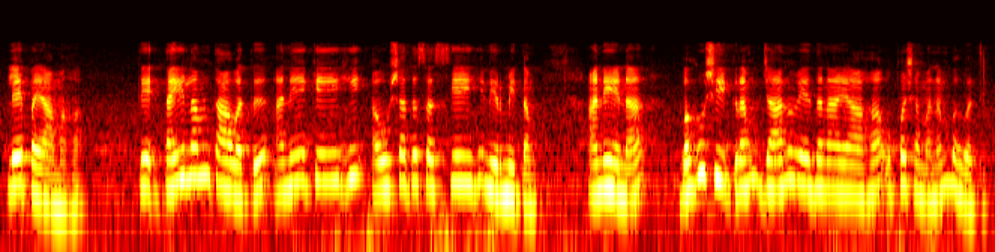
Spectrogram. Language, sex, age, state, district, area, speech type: Sanskrit, female, 45-60, Karnataka, Dakshina Kannada, rural, spontaneous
